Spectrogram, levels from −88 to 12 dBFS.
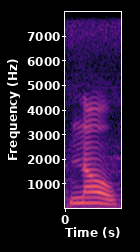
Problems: none marked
